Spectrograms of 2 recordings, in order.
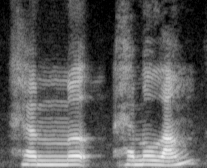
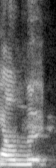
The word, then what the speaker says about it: Helmut: Derek Hemulang. Oh, Helm. Yeah, I know it's so hard to Helmut. pronounce his name. Helmut.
